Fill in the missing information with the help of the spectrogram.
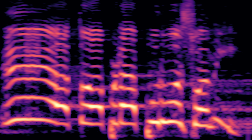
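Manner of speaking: high, loud call of recognition across the street; retold shout. Woman in Kerala shouting on spotting the swami, loud and high. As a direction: call out loud, amazed to spot him. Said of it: "અચાનક એક બેને બૂમ પાડી".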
